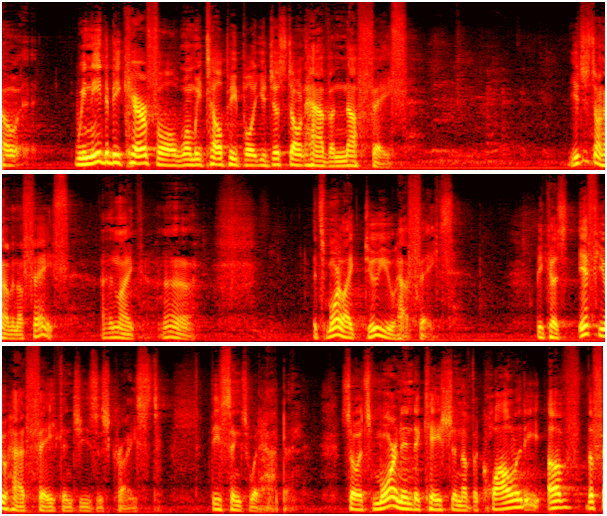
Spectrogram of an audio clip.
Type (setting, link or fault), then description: setting, large echoing room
